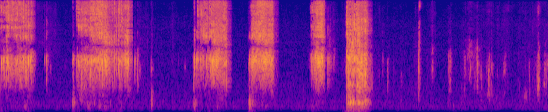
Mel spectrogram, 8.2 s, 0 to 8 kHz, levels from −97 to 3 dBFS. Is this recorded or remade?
recorded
